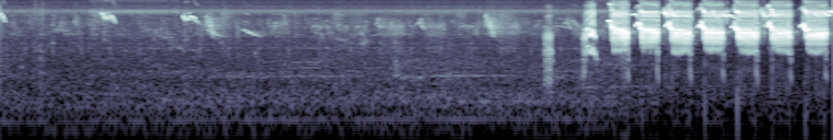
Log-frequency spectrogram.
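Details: Great myna chicks, many of them, wait for their mother to bring food. Faint high squeaks come first, then from about six seconds a loud run of harsh, raspy calls bursts out in quick, even succession.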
